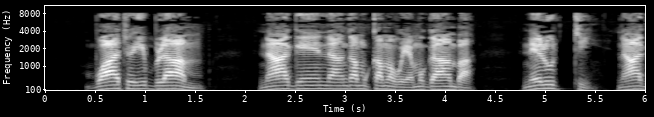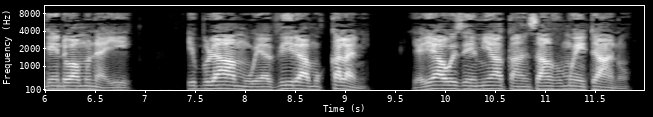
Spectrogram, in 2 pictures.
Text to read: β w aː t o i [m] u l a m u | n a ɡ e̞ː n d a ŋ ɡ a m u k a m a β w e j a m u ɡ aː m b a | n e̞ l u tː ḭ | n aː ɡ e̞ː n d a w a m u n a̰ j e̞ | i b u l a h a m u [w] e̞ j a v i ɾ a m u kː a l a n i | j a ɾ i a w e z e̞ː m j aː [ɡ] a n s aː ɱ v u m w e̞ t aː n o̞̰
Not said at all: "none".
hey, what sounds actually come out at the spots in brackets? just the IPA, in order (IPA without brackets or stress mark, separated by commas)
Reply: b, w, k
